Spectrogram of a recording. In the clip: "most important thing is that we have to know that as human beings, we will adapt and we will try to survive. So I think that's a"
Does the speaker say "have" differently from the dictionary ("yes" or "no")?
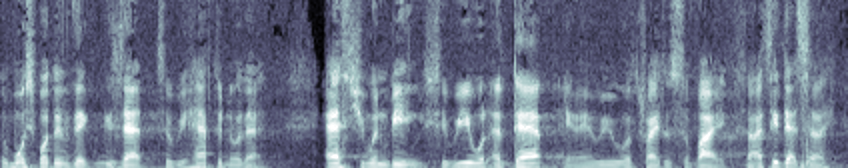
yes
